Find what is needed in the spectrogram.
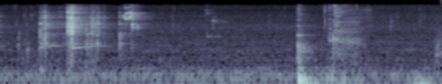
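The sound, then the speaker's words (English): Light glassy clinks and faint handling sounds as someone takes a swig of water, followed by a sharper knock and a low thud as the glass is set down. No talking. “And I'm going to take a quick swig of this delicious water.”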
